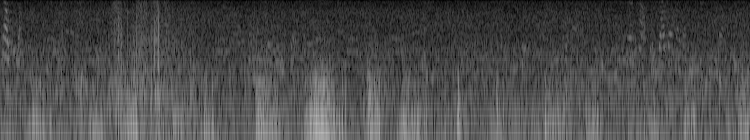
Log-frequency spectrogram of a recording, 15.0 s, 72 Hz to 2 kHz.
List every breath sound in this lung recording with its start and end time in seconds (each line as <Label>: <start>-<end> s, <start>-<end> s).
Inhalation: 0.45-1.02 s, 2.18-2.75 s, 3.23-3.87 s, 5.01-5.83 s, 7.22-7.81 s, 8.99-9.46 s, 10.85-11.53 s, 12.75-13.43 s
Exhalation: 1.52-2.09 s, 2.73-3.21 s, 3.93-4.58 s, 5.98-7.01 s, 7.90-8.62 s, 9.77-10.24 s, 11.57-12.25 s, 13.62-14.31 s
Crackles: 0.43-1.00 s, 1.52-2.09 s, 2.24-2.71 s, 2.73-3.21 s, 3.23-3.87 s, 3.93-4.58 s, 5.01-5.83 s, 5.98-7.01 s, 7.22-7.81 s, 7.90-8.62 s, 8.99-9.46 s, 9.77-10.24 s, 10.85-11.53 s, 11.57-12.25 s, 13.62-14.31 s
